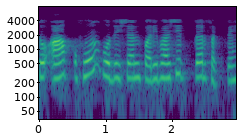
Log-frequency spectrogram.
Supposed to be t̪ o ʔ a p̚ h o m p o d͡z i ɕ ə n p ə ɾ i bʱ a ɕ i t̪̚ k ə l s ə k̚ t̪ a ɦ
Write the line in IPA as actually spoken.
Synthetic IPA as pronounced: t̪ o ʔ a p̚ h o m p o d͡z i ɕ ə n p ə ɾ i bʱ a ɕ i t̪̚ k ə ɾ s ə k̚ t̪ e ɦ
